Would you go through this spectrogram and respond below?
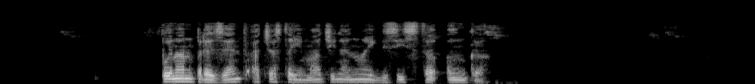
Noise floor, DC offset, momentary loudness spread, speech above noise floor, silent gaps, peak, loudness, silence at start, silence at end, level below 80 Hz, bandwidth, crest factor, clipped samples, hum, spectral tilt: -86 dBFS; under 0.1%; 9 LU; 65 dB; none; -4 dBFS; -21 LUFS; 1.6 s; 2.55 s; -58 dBFS; 7.8 kHz; 22 dB; under 0.1%; none; -4.5 dB/octave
